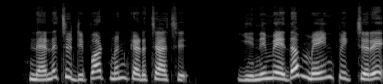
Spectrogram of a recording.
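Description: Nothing goes wrong anywhere in this short stretch of speech, so there's no fault to point to at any moment.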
